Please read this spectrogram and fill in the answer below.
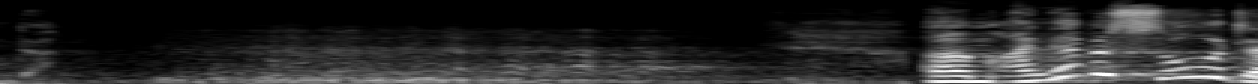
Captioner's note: audience laughing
